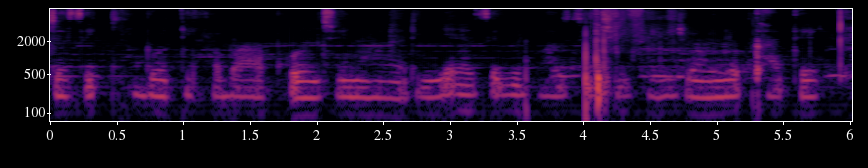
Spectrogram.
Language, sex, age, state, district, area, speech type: Urdu, female, 60+, Uttar Pradesh, Lucknow, urban, spontaneous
